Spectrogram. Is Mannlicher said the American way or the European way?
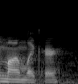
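European. It is said with a European-style pronunciation. The speaker calls it right. "I say Mannlicher"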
